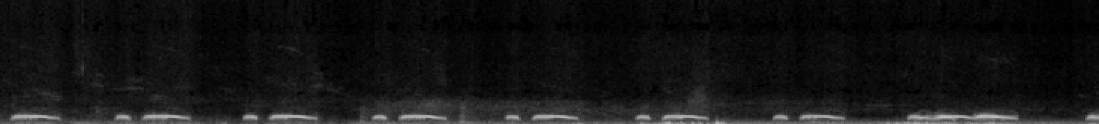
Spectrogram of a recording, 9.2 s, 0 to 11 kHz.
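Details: Contest spotted dove (2024), 'Thúc' style with 'Bo', changing phrases like a wild bird: a long run of hollow coos, each short note leading into a longer downward-sliding one, steady rhythm, faint low background hum and thumps.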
